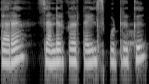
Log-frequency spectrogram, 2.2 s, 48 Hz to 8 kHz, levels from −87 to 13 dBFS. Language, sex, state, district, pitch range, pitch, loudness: Tamil, female, Tamil Nadu, Chennai, 190-215 Hz, 200 Hz, -17 LUFS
